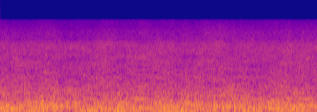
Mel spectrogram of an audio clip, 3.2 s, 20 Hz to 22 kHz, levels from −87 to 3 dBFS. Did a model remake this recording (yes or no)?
yes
